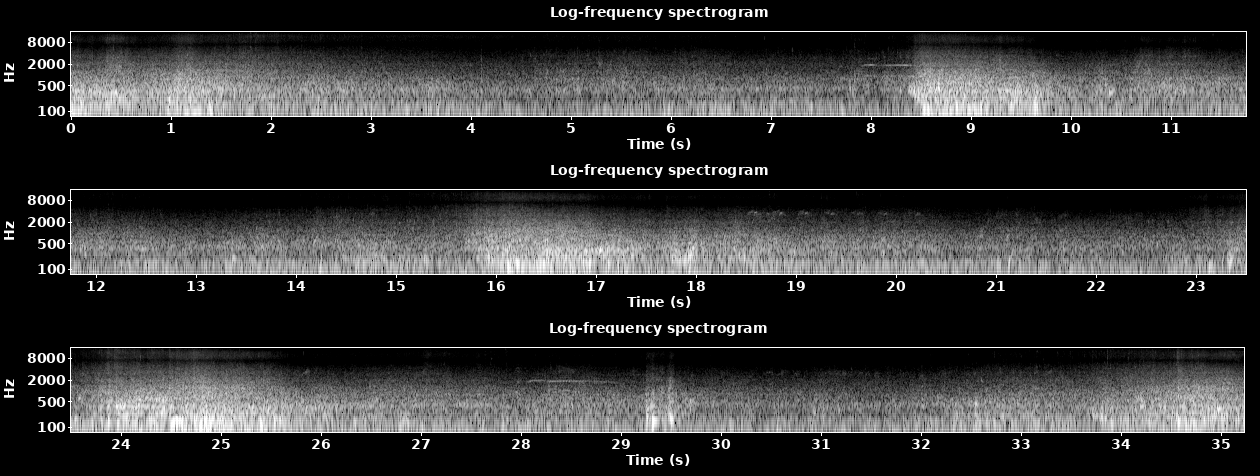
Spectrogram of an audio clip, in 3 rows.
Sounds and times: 0.0s waves 35.2s

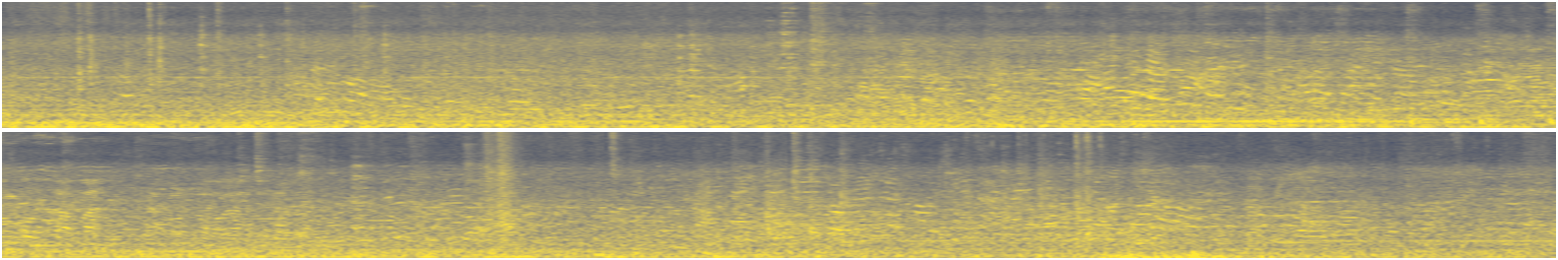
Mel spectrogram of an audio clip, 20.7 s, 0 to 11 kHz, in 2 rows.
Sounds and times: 0.0s Various shops sound 20.7s

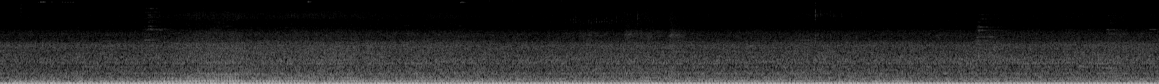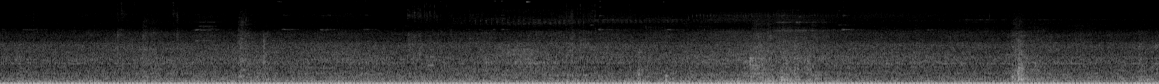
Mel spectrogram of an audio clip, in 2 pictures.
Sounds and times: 0.0s crowd on the road 23.1s
0.0s vehicle 23.1s
10.6s Construction noise 23.1s

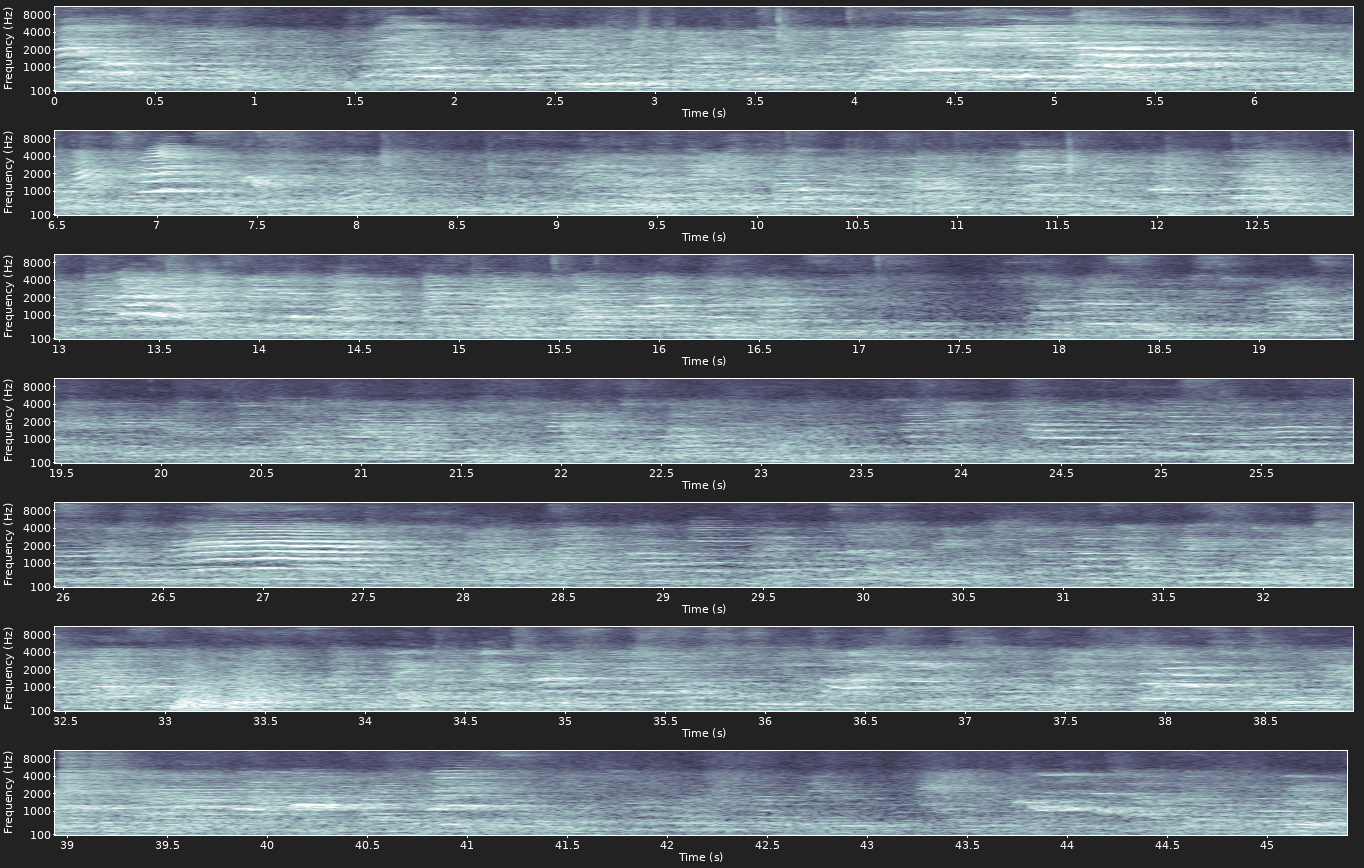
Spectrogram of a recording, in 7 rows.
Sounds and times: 0.0s visitor ambience 45.4s

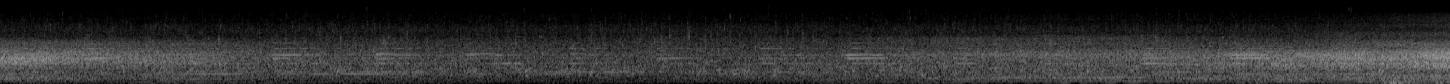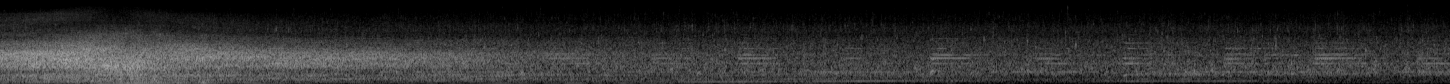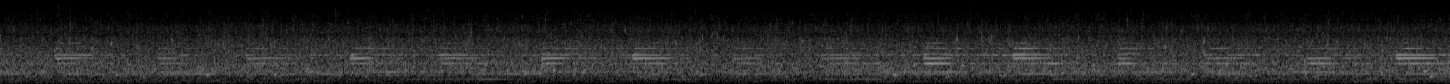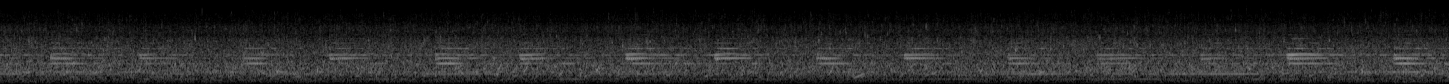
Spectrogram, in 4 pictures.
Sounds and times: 0.0s engines of cars 2.8s
0.0s Church bell 57.9s
0.0s river 57.9s
8.8s engines of cars 23.9s

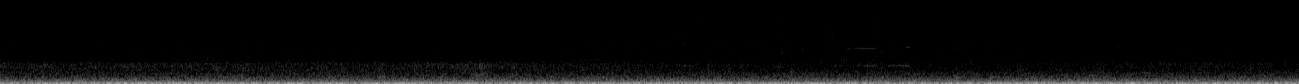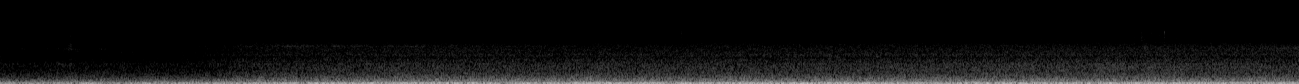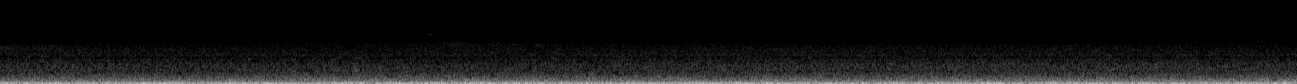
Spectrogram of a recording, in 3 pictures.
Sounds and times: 3.8s High Speed Rail 38.9s

